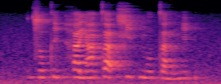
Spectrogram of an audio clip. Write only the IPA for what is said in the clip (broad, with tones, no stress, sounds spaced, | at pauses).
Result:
d͡z o˥˧ t̪ i˦ ʔ h a˥˧ j ã˥˧ t̪ a˦ ʔ ɕ i˦ ʔ ŋ u˦ t̪ a˥˧ n ŋ i˦ ʔ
